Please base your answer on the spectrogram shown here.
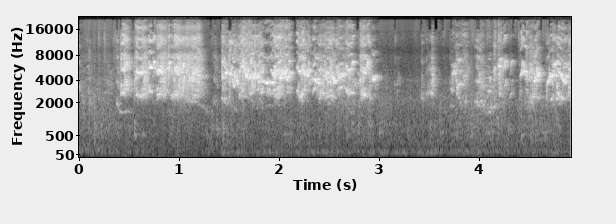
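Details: African lovebirds singing and chirping: dense, shrill high chirps and squawks in overlapping bursts, nearly continuous with brief lulls around the middle and a busy chatter of several birds.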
